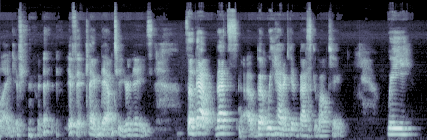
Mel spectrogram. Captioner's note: laughs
